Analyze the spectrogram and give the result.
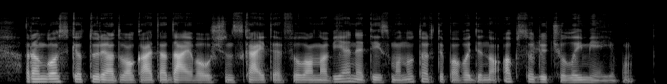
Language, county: Lithuanian, Kaunas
